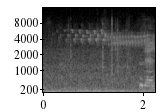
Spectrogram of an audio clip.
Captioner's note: birds Chirping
